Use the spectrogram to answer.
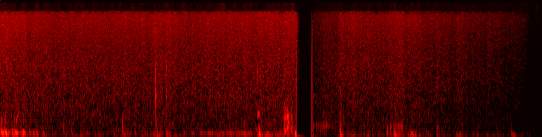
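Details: Quiet low gurgles and rumbling squelches over a soft background hum: stomach growling bowel sounds while digesting lemon cake.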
